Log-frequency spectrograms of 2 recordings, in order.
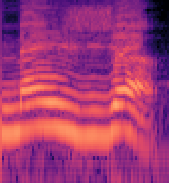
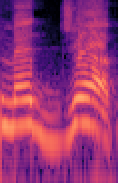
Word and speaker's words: measure: to give us the so it's not my year it is not a year it is measure yes but it is certainly not the major it's not a ja it's a jer it's a tricky sound because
